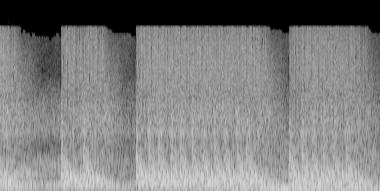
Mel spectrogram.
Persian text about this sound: اما ایده از جوانان احساساتی ای پیروزی را با فیرهای مسلسل و پای هم تجلیل کردند که ای اقدام آرامش مردم در شهر کابل و سایر شهرها برهم زد.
